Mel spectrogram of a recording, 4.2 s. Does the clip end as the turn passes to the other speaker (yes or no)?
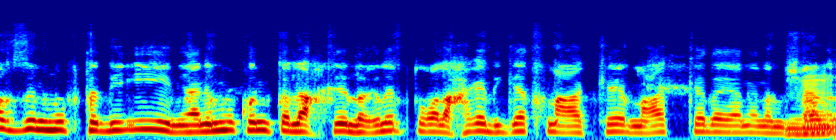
yes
